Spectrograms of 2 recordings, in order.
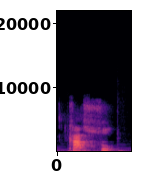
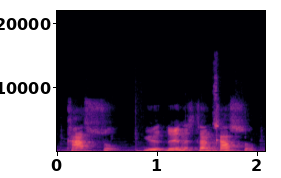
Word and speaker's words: castle: to reach the caster castle castle remember the the t is silent castle castle okay so remember the t the letter t is silent castle okay what's the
